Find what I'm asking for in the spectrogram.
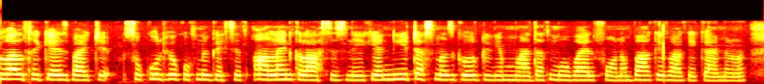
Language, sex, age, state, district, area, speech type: Kashmiri, female, 18-30, Jammu and Kashmir, Anantnag, rural, spontaneous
